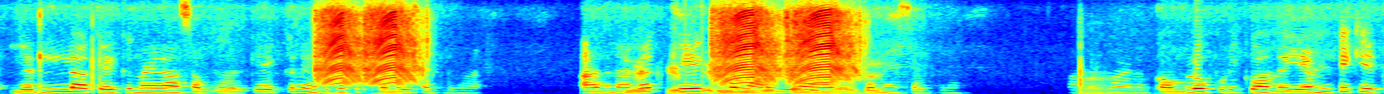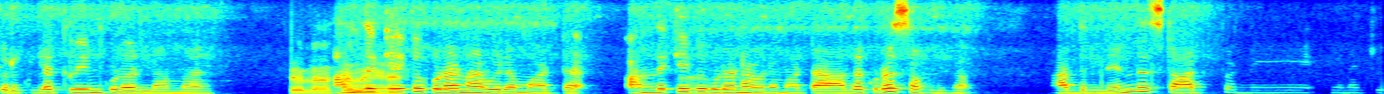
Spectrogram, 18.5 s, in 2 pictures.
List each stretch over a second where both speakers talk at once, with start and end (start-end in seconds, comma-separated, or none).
4.2-6.1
